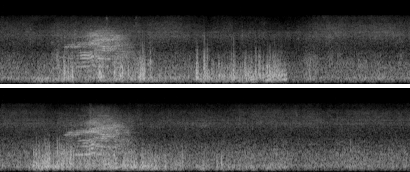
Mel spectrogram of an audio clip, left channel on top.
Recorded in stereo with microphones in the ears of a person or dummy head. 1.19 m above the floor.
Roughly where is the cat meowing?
Right.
